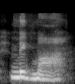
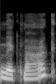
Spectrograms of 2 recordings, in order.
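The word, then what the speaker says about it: Mi'kmaq: Migma. Migma. Okay. We definitely pronounced it mikmack on one of our episodes. So, apologies to the Migma people.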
